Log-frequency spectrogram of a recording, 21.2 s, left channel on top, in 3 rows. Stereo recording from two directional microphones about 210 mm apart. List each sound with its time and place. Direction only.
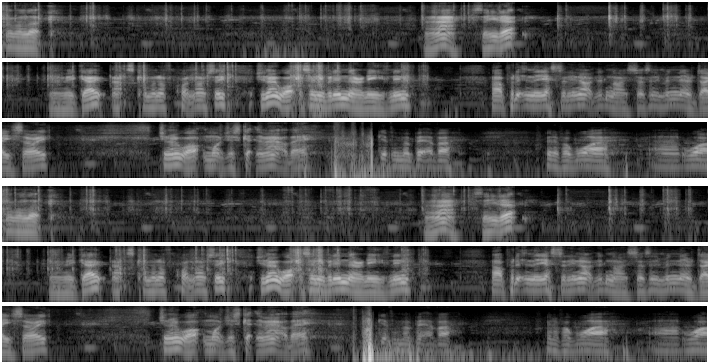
0.1 s speech: centre (ahead or behind)
4.3 s speech: centre (ahead or behind)
7.8 s speech: centre (ahead or behind); by 14.3 s 25° right (ahead or behind)
14.3 s speech: 10° right (ahead or behind)
15.4 s speech: centre (ahead or behind)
